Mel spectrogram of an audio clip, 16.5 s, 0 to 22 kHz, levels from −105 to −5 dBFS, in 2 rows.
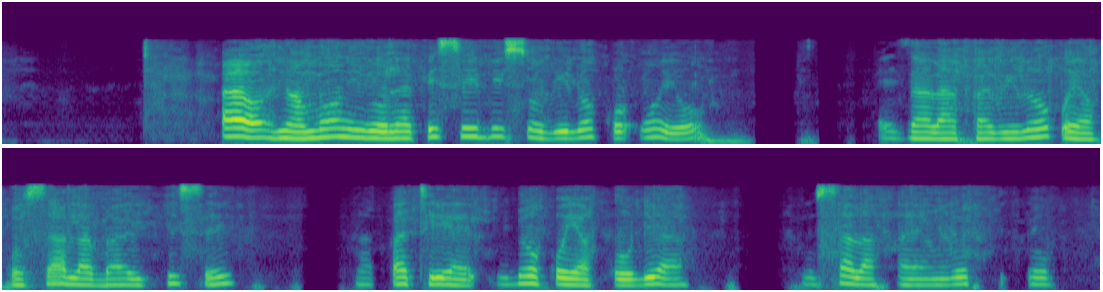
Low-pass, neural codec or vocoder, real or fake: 7.2 kHz; codec, 16 kHz, 2 kbps, FunCodec, trained on LibriTTS, 25 frames a second; fake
